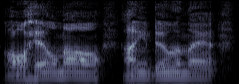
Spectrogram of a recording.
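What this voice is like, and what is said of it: Put-on Southern accent. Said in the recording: “the Southern accent”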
